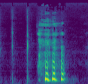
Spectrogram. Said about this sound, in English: I like Becky as well. Claps, snaps for Becky. Snaps.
